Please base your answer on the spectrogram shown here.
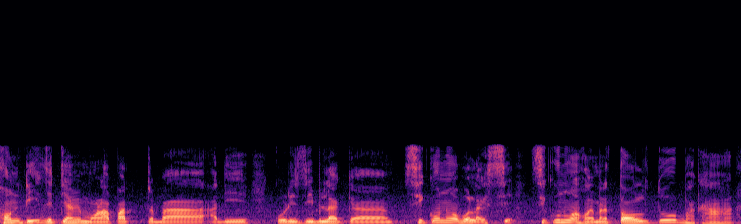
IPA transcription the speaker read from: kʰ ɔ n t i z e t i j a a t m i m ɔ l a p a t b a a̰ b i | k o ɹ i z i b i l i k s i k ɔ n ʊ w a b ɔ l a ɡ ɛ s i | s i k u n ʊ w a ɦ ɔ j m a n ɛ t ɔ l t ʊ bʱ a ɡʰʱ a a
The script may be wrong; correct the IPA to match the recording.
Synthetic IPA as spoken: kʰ ɔ n t i z e t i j a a m i m ɔ ɹ a p a t b a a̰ d i | k o ɹ i z i b i l a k s i k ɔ n ʊ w a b ɔ l a ɡ ɛ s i | s i k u n ʊ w a ɦ ɔ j m a n ɛ t ɔ l t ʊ bʱ a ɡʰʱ a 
